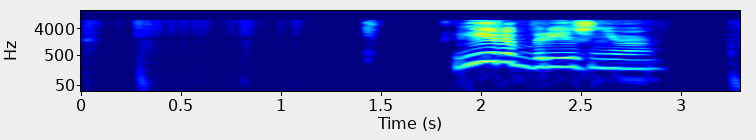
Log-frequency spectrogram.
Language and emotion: Russian, neutral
